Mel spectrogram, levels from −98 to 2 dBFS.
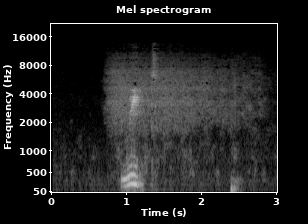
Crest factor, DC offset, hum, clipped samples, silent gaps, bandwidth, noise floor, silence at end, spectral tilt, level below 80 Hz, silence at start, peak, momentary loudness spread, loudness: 26 dB; under 0.1%; none; under 0.1%; none; 12 kHz; -68 dBFS; 0.55 s; -4 dB/octave; -64 dBFS; 0.8 s; -10 dBFS; 23 LU; -29 LUFS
